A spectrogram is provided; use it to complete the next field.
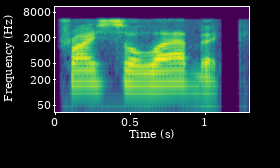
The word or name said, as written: trisyllabic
